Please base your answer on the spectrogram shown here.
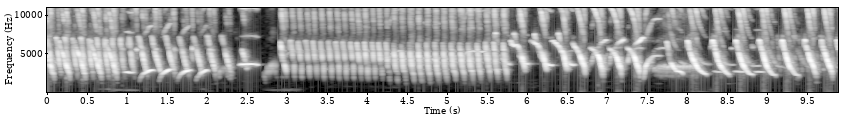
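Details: Two canaries sing against each other: rapid down-slurred chips, a long pulsing rattle repeated many times a second, then looping whistled phrases and sharp ticks.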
